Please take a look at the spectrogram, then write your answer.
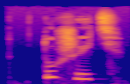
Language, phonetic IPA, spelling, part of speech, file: Russian, [tʊˈʂɨtʲ], тушить, verb, Ru-тушить.ogg
- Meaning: 1. to extinguish, to put out 2. to turn off (light) 3. to quench 4. to suppress 5. to stew, to braise (in cooking)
